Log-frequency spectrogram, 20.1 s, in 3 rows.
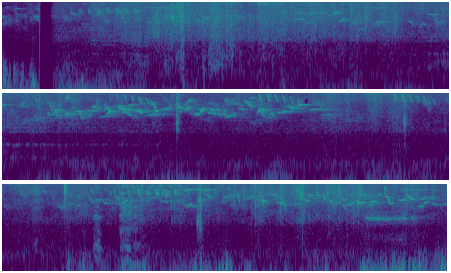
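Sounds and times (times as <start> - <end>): songbird singing: 0.0 - 20.0.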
